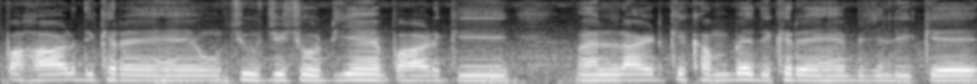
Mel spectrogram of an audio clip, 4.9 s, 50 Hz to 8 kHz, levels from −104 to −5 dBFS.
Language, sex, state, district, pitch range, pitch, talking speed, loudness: Hindi, male, Uttarakhand, Uttarkashi, 140-155 Hz, 150 Hz, 220 wpm, -15 LUFS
